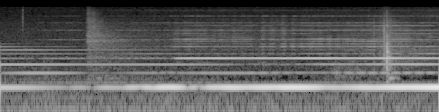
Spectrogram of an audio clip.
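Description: Contemporary chamber music: a single long held instrumental note that slowly swells in loudness, wavering slightly as it grows.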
